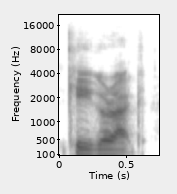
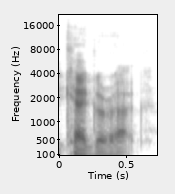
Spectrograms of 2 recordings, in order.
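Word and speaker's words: Cegorach: laughing god who is keegarak i hear you ask who traveller ki garak and i've looked up the pronunciation mm-hmm and it's actually kegerak but i'd i feel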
